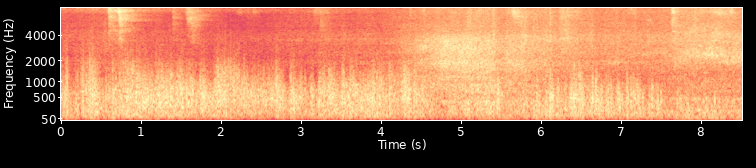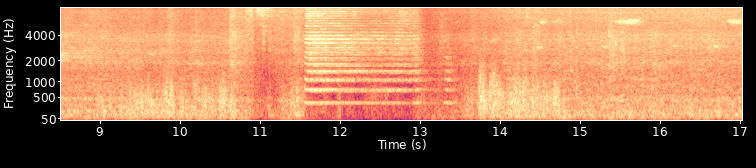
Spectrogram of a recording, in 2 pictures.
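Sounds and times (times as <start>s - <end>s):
train wheels rumbling on rails: 0.0s - 17.0s
train horn blast: 11.5s - 13.6s.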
